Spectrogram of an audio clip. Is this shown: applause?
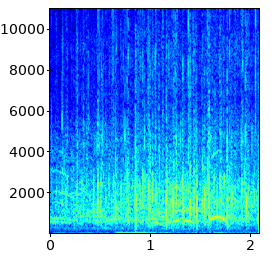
yes

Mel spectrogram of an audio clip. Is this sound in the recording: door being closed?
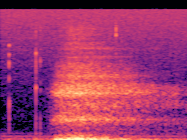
no

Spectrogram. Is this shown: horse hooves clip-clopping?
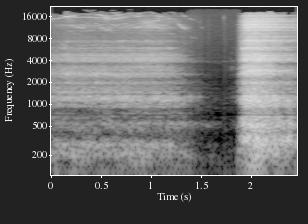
no

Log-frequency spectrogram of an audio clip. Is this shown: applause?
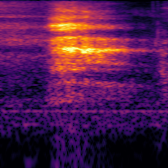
no

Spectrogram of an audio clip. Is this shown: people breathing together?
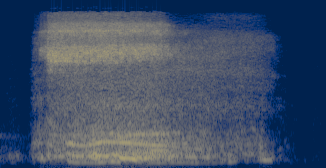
yes

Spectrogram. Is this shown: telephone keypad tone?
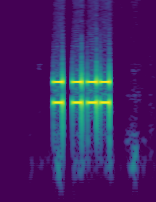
yes

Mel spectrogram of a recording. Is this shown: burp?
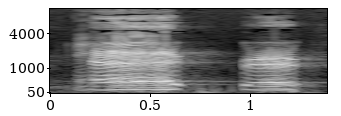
yes

